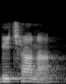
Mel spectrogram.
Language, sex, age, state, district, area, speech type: Bengali, male, 18-30, West Bengal, Purulia, urban, read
